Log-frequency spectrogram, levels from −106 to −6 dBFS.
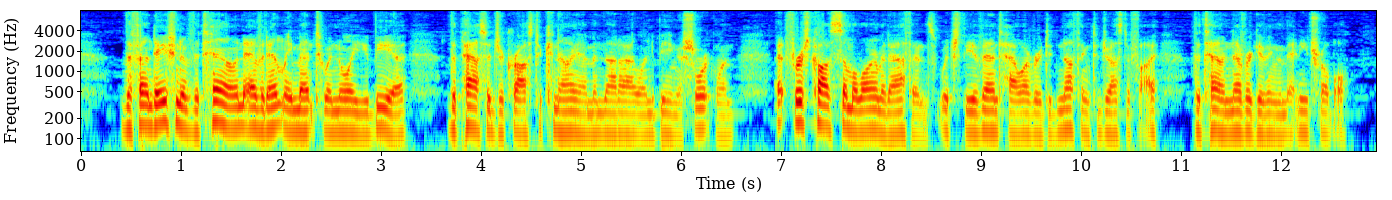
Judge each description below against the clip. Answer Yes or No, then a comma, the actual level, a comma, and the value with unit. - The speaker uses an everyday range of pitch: No, narrow, 2.3 semitones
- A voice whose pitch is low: Yes, low, 130 Hz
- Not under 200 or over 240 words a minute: Yes, fast, 205 wpm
